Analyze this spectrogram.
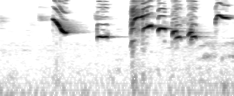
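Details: Orange-headed thrush delivering 'ngeplong' song as a lure for other songbirds: a sharp descending whistle, a short flat note, then a quick jumble of buzzy and slurred notes ending in a high clear whistle, with a quiet background.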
